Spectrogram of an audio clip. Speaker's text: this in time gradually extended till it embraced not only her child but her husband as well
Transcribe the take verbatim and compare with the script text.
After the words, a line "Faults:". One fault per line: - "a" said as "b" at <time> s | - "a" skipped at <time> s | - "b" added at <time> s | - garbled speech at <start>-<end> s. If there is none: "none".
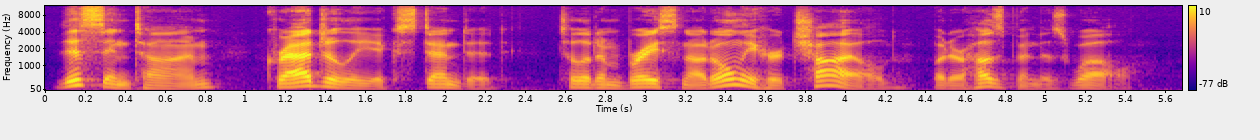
this in time gradually extended till it embraced not only her child but her husband as well
Faults:
none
